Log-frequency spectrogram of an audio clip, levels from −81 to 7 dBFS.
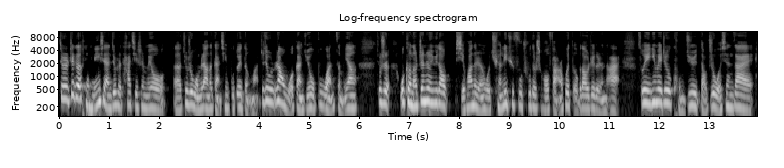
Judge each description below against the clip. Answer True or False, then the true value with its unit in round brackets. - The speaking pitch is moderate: False (200 Hz)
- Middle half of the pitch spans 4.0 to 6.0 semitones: True (4.6 semitones)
